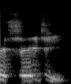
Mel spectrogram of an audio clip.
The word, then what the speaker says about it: Shiji: Is that how you say it? Shiji? Yeah, Shiji.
